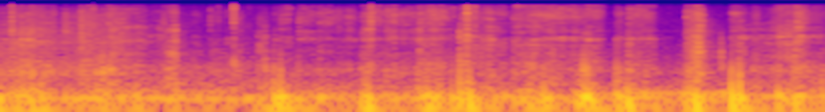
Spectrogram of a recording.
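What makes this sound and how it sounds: A sheet of clear plastic bubble wrap is held up and crinkled while long acrylic nails scratch and tap across its bubbles. The result is a close, irregular patter of soft taps and scratchy crinkling over a heavy, low, muffled rumble of handling.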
